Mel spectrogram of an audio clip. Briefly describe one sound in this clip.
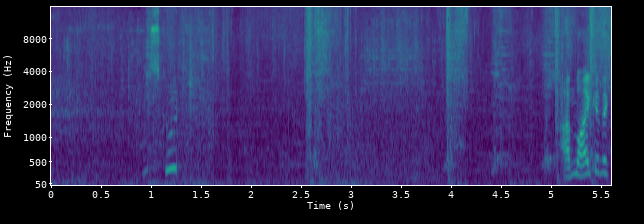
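Game sword slashes strike with short sharp hits.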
